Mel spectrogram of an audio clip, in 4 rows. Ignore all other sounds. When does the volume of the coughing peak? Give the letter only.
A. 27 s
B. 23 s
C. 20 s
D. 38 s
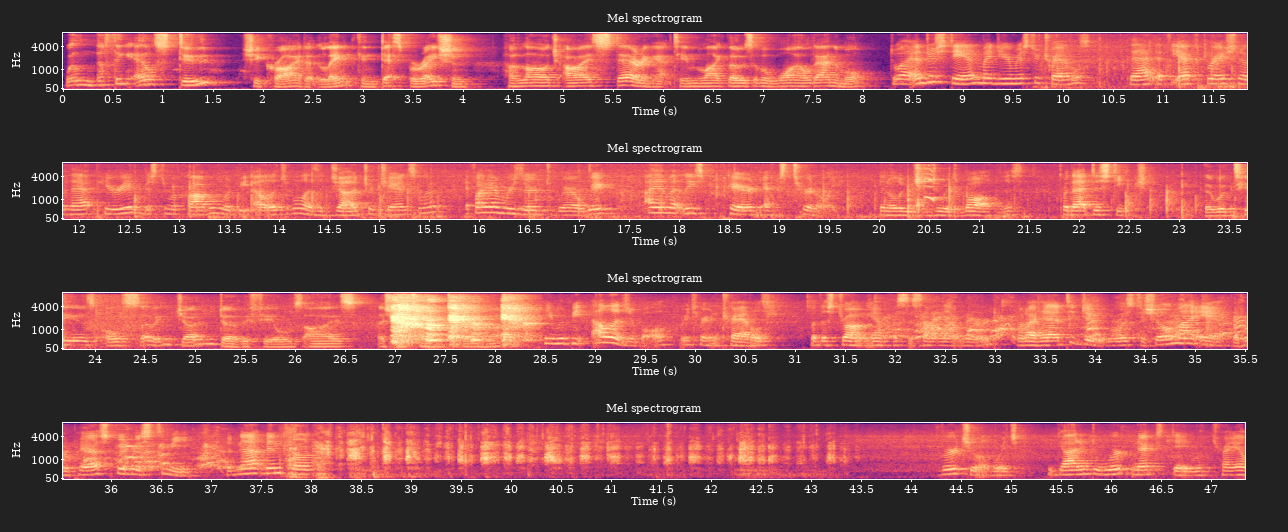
A.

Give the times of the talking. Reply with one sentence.
The talking can be heard from 0.0 to 38.0 s and from 44.2 to 47.3 s.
